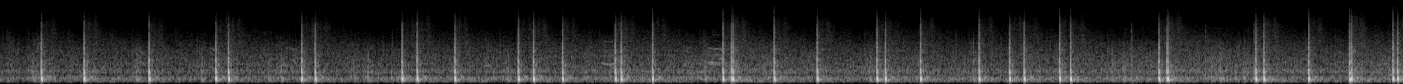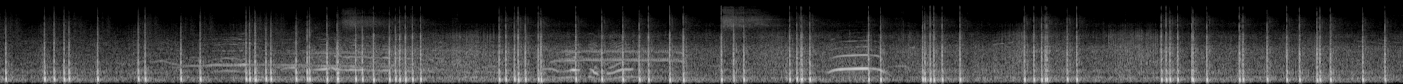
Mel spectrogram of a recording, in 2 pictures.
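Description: Fireworks bang and crackle in rapid bursts nearby.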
